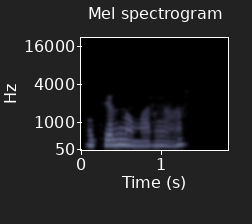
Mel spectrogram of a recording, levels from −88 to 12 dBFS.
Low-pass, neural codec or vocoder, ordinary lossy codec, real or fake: 3.6 kHz; vocoder, 44.1 kHz, 128 mel bands every 256 samples, BigVGAN v2; none; fake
